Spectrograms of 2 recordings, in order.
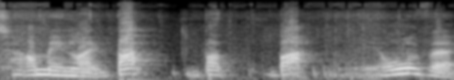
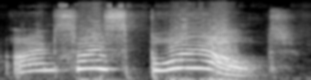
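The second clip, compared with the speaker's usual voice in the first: delighted gasp; 10 dB louder, slower than usual. Real, not acted. Overwhelmed by the gift.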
